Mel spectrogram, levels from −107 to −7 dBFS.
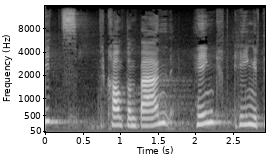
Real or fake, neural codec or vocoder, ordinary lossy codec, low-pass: real; none; none; 14.4 kHz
